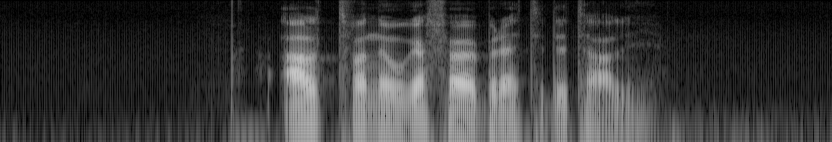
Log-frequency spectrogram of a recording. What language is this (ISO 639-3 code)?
swe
